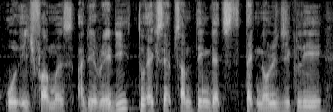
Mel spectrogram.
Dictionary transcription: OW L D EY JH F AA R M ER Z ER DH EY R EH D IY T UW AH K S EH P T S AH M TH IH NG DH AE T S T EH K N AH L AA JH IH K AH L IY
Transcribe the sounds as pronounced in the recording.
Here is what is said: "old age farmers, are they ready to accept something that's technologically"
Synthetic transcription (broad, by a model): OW L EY CH F AA M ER S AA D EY R EH D IY T UW AH K S EH P T S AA M T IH NG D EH T S T EH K N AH L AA JH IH K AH L IY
